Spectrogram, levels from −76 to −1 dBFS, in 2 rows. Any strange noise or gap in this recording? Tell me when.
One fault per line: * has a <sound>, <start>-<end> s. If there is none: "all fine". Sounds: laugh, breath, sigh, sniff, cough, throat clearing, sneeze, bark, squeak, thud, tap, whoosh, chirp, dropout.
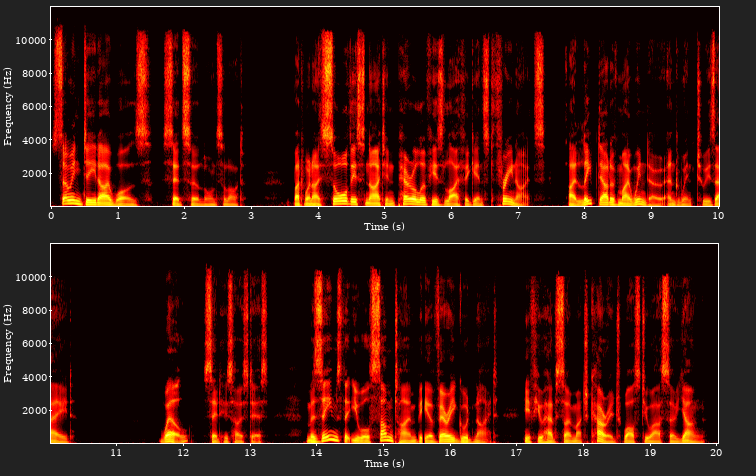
* has a dropout, 15.6-15.6 s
